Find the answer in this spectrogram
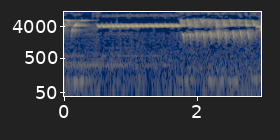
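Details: Yellow canary in song: a short high note, then a long steady pure whistle, followed by a fast rolling double-toned trill and a closing high whistle.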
